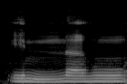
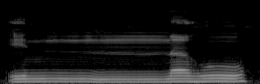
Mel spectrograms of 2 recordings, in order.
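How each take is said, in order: First: The doubled n is cut short without a nasal hum. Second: The doubled n is held with a long nasal hum. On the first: The speaker calls it wrong. "itu salah" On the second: The speaker calls it right. "nunnya tiga, tiga jari"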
